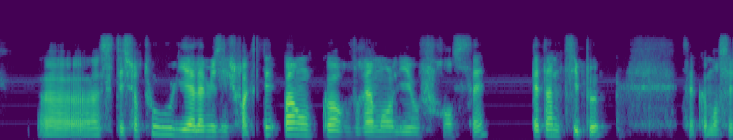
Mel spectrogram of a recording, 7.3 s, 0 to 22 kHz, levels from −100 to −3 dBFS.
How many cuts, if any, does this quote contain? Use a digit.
0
